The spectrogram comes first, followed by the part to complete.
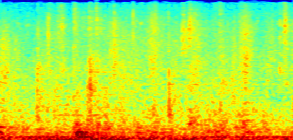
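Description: Footsteps of several people walking out across a hard floor, scattered knocks and shuffles, over a steady low hum.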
